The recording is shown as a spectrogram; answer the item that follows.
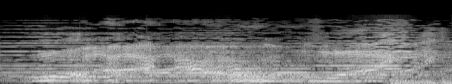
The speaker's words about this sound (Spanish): soltó un eructo de proporciones gigantescas que hizo despeinar a todo el pueblo.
